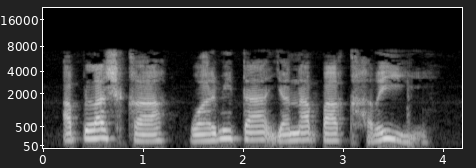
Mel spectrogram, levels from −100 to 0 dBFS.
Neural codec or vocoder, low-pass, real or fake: none; 7.2 kHz; real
